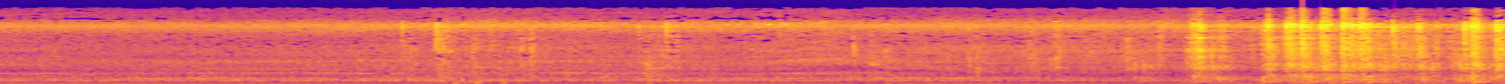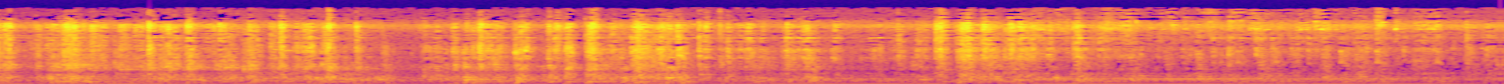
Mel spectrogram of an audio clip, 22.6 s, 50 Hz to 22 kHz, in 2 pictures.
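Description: Tata Hitachi 210 Super crawler excavator's diesel engine running steadily as its bucket digs into rock and mud debris. From about nine seconds in, stones clatter and knock against the steel bucket in a rapid, irregular string of impacts.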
